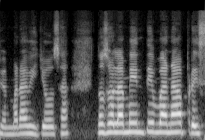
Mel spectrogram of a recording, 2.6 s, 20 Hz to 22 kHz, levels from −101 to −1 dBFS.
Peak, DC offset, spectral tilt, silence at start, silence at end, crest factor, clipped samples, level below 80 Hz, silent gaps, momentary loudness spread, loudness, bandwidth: -2 dBFS; under 0.1%; -4.5 dB/octave; 0 s; 0 s; 16 dB; under 0.1%; -68 dBFS; none; 10 LU; -19 LUFS; 15 kHz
